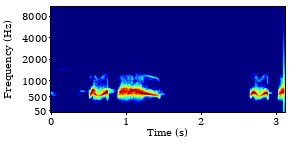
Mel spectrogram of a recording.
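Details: Spotted dove used as a decoy to coax wild doves into cooing: a quick two-part wavering note then a drawn-out, gently falling coo, with the next phrase starting near the end.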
